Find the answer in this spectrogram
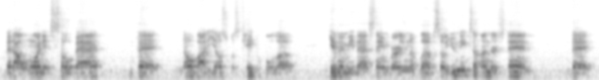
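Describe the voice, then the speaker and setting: In a laid-back live stream Q&A, a man in his twenties reads out viewer questions and offers relationship advice. His voice sits at medium pitch, picked up by a camera on an auto-tracking mount with slight background noise.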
